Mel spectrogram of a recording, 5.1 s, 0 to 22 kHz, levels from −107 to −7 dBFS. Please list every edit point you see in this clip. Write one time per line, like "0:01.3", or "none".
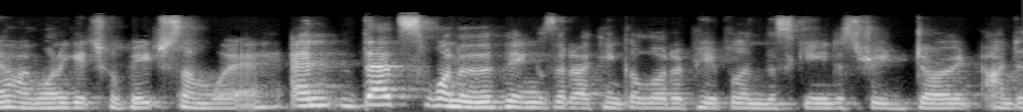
none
